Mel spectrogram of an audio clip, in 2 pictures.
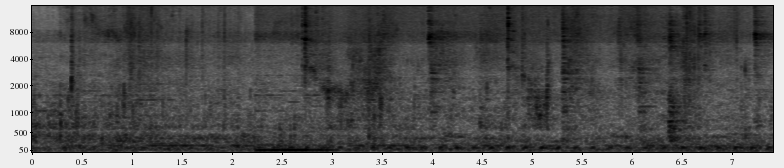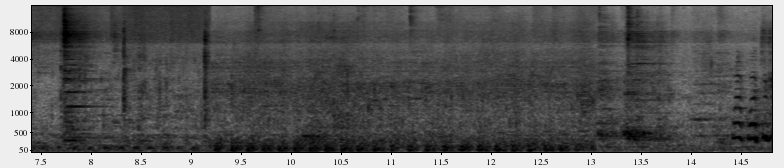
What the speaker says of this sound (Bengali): এবারে দেবো ভেজে রাখা মাছ।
